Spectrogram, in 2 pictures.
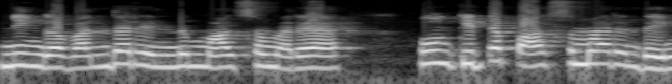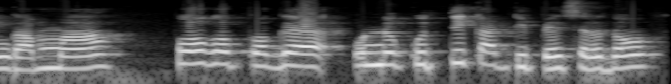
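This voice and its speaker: Calm young husband, steady and explaining; woman reader voices him. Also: sits high, normal speed, natural voice.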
